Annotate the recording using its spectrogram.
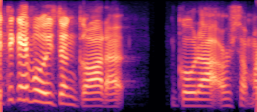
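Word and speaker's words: Godot: learn this myself but his name is pronounced godo not God do I'm not you cannot make me not pronounce that t I know like I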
